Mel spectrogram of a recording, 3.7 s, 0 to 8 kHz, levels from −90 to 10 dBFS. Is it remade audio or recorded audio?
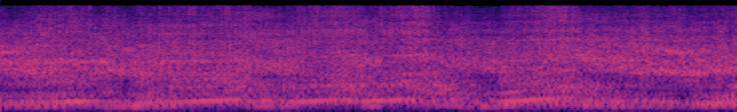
recorded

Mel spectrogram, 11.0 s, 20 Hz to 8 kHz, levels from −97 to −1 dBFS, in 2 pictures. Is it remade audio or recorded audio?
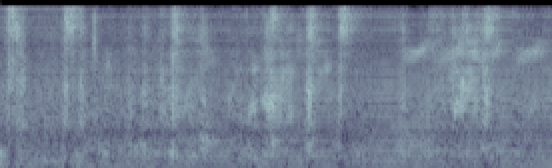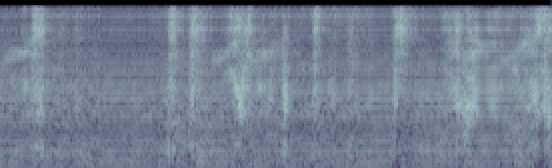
remade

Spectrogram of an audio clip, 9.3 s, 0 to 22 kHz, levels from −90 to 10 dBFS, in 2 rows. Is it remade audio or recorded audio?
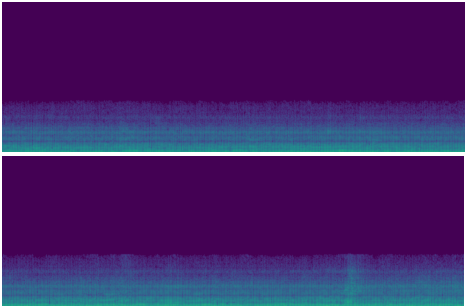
remade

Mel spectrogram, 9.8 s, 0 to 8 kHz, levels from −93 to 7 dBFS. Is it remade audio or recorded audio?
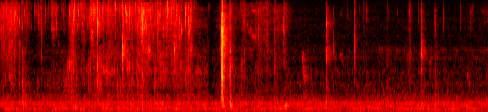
recorded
